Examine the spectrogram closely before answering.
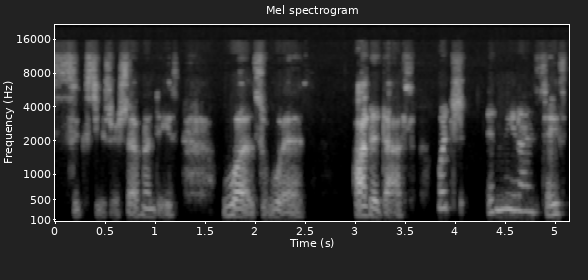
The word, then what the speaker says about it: Adidas: their family name and it was actually Adidas is how it should be pronounced. So I'm relating this story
